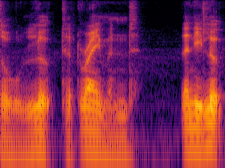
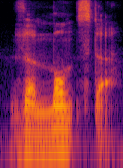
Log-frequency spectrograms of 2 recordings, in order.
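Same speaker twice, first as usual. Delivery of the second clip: plain reading voice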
